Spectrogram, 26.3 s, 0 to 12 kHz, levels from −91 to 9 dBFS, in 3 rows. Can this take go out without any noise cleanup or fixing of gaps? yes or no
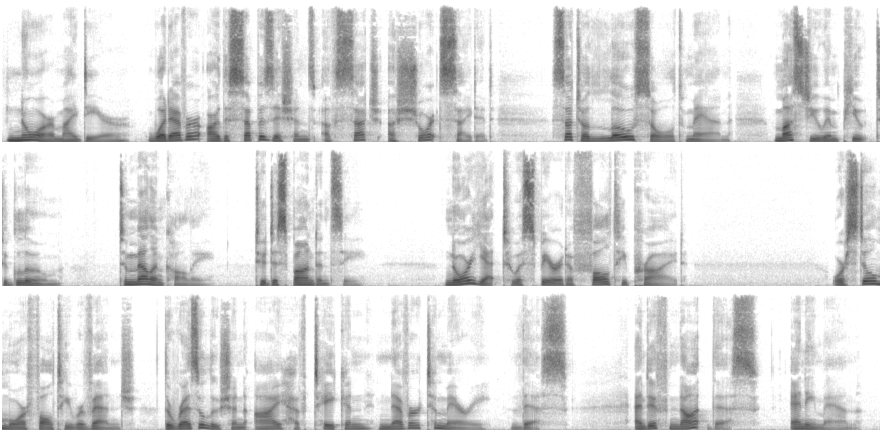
yes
